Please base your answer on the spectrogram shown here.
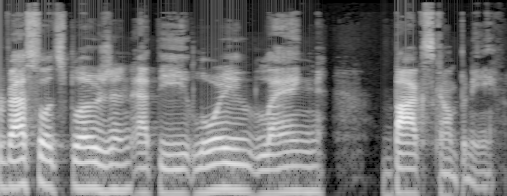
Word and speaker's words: Lange: And this is the pressure vessel explosion at the Loy Lange Box Company. I don't know if it's Loy Lange. It's Lange. I'm just going to say Lang. So if I'm mispronouncing that, sue me.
